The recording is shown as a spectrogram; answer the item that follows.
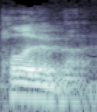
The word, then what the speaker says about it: Plomer: screen um so actually his name was originally pronounced ploma as it looks but for some reason he decided he wanted it to be pronounced pluma so he insisted on being pronounced plumer for the rest of his life um and i suppose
